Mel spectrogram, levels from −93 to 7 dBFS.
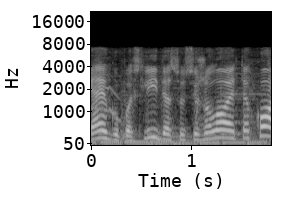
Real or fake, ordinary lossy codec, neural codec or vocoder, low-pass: real; AAC, 48 kbps; none; 7.2 kHz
